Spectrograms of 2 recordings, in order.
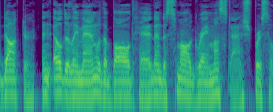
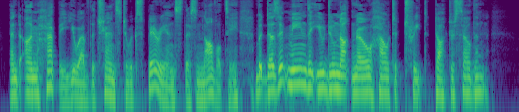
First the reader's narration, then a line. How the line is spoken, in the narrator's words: said coldly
